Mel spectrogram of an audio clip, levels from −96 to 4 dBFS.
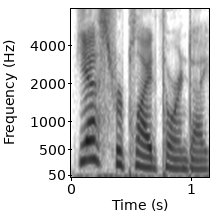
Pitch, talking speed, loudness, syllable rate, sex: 205 Hz, 155 wpm, -18 LUFS, 5.7 syllables/s, female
